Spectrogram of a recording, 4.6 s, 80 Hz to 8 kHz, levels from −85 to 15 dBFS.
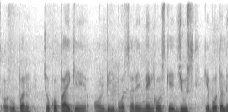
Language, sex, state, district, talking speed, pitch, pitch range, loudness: Hindi, male, Arunachal Pradesh, Papum Pare, 185 wpm, 125 Hz, 120-130 Hz, -18 LUFS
